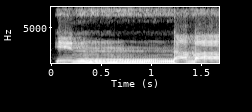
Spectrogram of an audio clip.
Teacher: نون کے اوپر شد ہے، ایک الف کی مقدار غنہ کیا جائے گا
